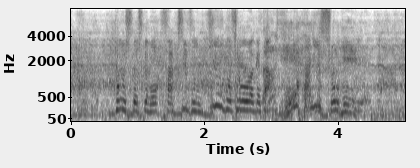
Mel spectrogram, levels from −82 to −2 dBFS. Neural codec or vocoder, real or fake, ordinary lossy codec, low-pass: codec, 16 kHz, 4.8 kbps, FACodec; fake; none; none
